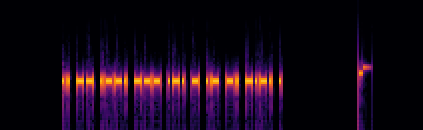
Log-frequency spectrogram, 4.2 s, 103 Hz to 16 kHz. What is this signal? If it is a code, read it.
Morse code, heard as a keyed tone, about 52 wpm, 700 Hz. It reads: IMPORTANCE
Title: Sets of 3 Words - New Word Drill - 50wpm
